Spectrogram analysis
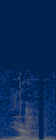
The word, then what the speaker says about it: IAUI: Pero cuando ponen IAUI, la I se consonantiza. IAUI.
